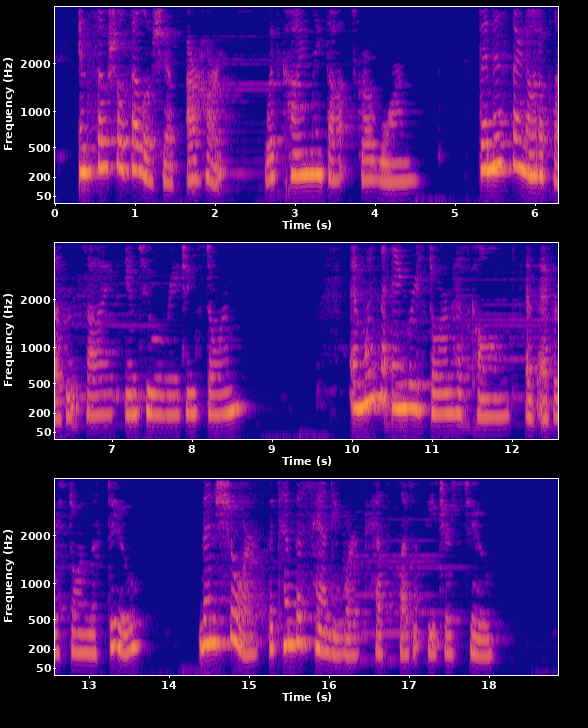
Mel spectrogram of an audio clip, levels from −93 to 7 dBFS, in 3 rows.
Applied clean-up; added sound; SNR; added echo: classical method WPE with log-MMSE.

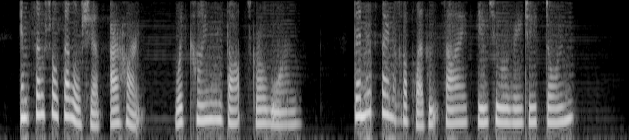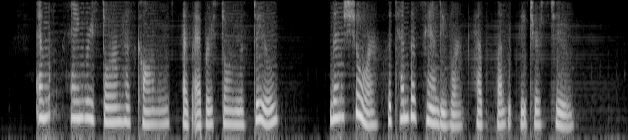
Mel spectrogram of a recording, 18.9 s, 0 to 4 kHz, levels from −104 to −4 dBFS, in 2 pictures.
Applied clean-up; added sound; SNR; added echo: neural separator model SepFormer WHAMR!.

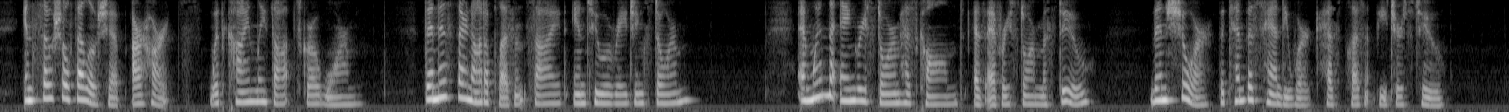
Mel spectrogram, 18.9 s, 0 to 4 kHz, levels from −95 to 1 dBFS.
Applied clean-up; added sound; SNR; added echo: none; none; none; none.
